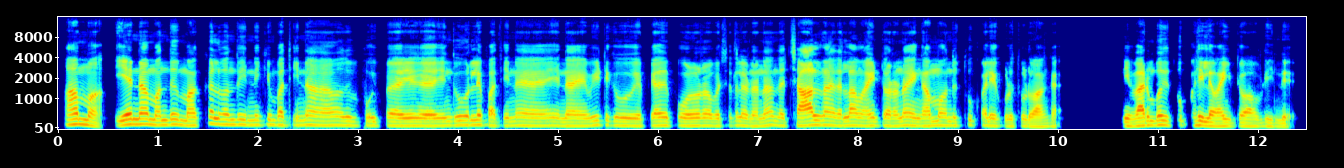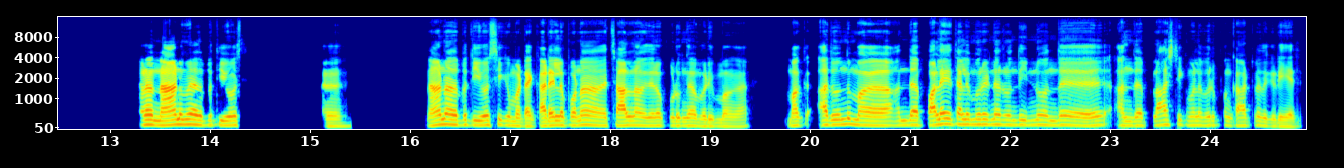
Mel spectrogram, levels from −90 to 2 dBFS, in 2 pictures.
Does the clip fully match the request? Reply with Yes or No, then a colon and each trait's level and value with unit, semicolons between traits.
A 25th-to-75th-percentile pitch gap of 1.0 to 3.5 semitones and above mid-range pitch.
No: average, 3.2 semitones; low, 135 Hz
